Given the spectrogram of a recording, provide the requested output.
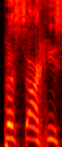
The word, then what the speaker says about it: Psaki: Sir, that is Jen Circleback Psaki, silent P, of course.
